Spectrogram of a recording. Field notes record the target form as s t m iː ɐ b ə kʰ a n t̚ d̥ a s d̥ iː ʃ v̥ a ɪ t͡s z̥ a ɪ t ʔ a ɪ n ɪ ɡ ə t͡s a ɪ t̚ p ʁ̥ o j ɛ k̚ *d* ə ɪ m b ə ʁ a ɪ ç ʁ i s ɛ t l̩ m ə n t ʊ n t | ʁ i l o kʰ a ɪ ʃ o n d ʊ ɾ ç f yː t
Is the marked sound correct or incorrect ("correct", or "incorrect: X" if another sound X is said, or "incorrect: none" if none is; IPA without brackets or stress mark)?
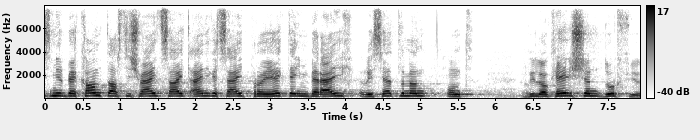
incorrect: t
